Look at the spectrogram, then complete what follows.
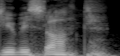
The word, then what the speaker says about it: Ubisoft: and have an accent, everybody at the company that presents says Ubisoft. So I don't know where people came up with the fact that they know how to say it better.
